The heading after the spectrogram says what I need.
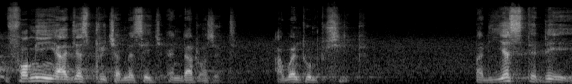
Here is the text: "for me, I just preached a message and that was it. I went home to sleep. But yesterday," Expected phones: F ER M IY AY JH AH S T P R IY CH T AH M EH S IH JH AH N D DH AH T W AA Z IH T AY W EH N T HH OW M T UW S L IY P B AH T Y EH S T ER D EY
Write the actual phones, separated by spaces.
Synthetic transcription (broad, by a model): F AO M IY AY JH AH S P R IY CH AH M EH S IH JH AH N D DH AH T W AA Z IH T AY W EH N T HH OW M T UW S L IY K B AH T Y EH S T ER D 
